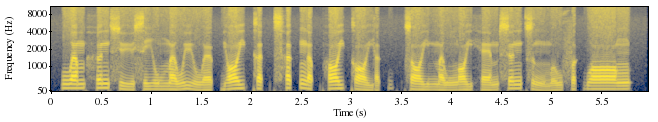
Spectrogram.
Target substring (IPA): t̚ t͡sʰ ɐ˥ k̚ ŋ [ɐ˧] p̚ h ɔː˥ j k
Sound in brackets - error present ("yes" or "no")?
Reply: yes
